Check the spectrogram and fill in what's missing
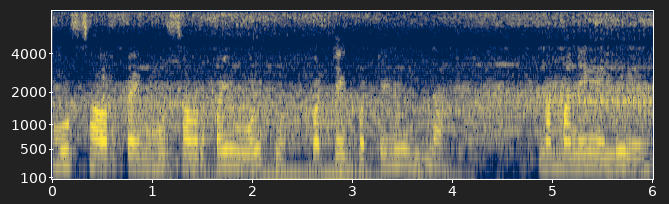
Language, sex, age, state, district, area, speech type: Kannada, female, 45-60, Karnataka, Kolar, rural, spontaneous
